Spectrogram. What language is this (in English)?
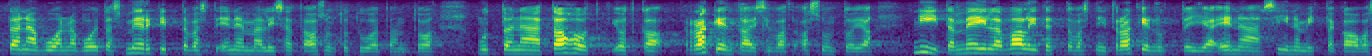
Finnish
